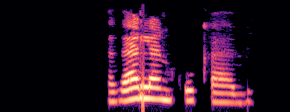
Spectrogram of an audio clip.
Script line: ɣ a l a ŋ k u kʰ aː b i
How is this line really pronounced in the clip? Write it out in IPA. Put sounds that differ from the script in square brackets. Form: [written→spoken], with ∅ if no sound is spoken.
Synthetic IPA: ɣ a l a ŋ k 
